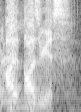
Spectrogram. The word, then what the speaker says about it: Ozrius: He said your name, but weird. Oh, wait. He called you Osiris. You're Ozrius.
